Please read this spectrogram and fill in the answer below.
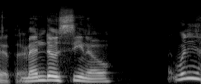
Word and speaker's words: Mendocino: end oh and that's how they say it Mendocino what do you how do you what do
